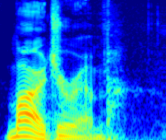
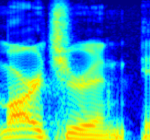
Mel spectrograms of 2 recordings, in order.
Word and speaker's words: marjoram: Marjoram. From the Marjoram Council. – Marjoram. It's not margarine, it's marjoram.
